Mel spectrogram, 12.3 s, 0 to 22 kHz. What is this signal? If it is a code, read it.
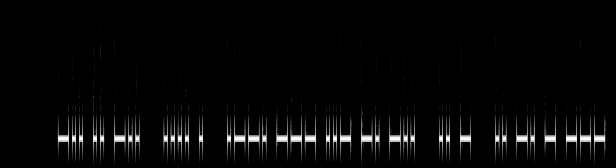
Morse code, heard as a keyed tone, about 17 wpm, 700 Hz. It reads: DID HE POUND IT INTO
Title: Sentences from Top 1000 Words - Review Part 2 - 17wpm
